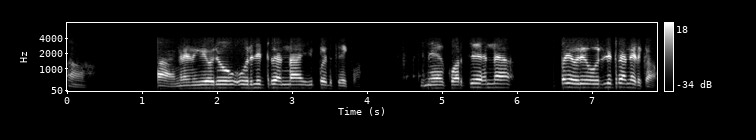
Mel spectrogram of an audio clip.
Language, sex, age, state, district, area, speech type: Malayalam, male, 60+, Kerala, Palakkad, urban, conversation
